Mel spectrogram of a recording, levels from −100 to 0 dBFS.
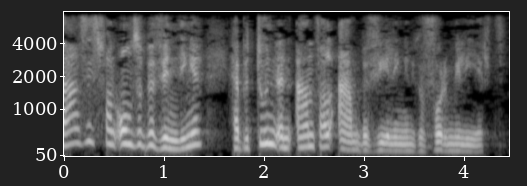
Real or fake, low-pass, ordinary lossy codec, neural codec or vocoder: real; 7.2 kHz; Opus, 64 kbps; none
